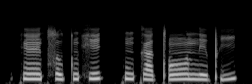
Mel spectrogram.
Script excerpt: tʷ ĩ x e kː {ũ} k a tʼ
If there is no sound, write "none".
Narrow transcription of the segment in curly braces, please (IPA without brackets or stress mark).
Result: ũ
